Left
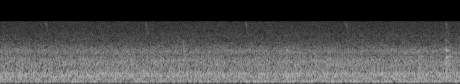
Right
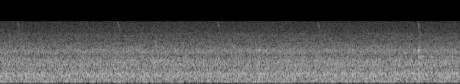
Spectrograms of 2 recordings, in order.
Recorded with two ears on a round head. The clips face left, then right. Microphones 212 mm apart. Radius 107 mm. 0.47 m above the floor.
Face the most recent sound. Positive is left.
No sound to turn to.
